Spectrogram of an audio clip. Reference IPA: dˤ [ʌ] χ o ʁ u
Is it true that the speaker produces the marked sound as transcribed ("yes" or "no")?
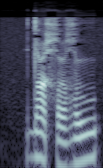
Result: yes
